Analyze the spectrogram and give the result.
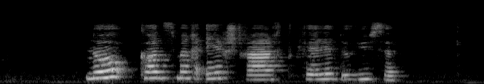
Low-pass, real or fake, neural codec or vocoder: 7.2 kHz; real; none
